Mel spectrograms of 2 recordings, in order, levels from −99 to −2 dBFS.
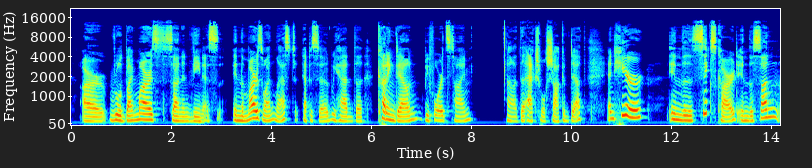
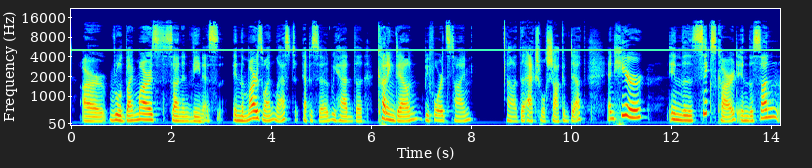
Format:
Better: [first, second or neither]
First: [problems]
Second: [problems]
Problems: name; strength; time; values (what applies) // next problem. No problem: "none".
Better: first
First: none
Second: high-pitched whine; noticeable; throughout; 5 kHz, 15 dB below the speech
